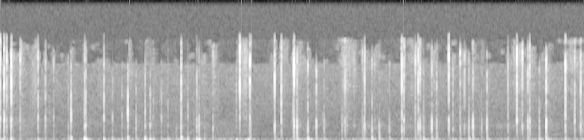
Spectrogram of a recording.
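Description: Long red nails tap and scratch the peel of a whole yellow lemon, held and then resting on a glass table. The result is a quiet, rapid run of soft, dull taps mixed with dry scratching and crackly friction, mostly low in tone with short, clipped decays.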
